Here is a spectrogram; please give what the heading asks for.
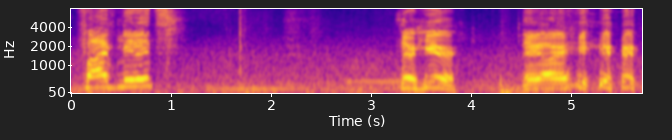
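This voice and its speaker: A man in his thirties fishing from a kayak on open coastal water, narrating casually into a boat-mounted action camera and whooping with excitement. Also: high voice, drawn-out words. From California. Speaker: kayak angler filming himself. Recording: wind and water noise outdoors.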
